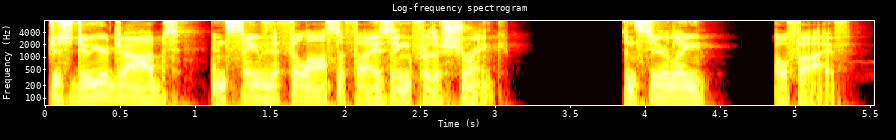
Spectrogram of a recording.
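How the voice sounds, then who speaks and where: A man reading a formal letter aloud in a measured, grave manner. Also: low voice, fairly even intonation.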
